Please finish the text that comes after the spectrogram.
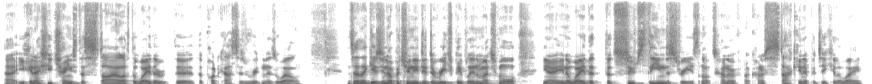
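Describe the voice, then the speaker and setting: An Australian man speaks as an interview guest in a bright, forward voice that sits a little low. The sound is dry and close, with no room around it. He talks in a hesitant way, with frequent restarts and fillers. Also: no room sound. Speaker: guest, tech founder. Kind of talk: conversational interview.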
